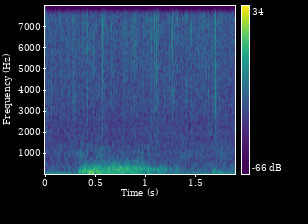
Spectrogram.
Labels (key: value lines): label: biophony, growl
recorder: SoundTrap 500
